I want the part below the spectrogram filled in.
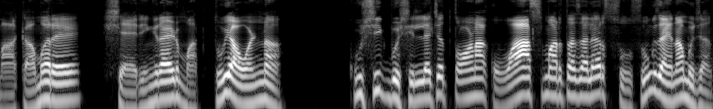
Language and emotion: Goan Konkani, disgusted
